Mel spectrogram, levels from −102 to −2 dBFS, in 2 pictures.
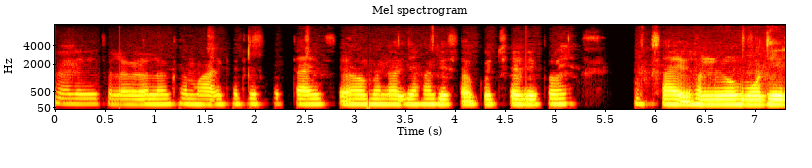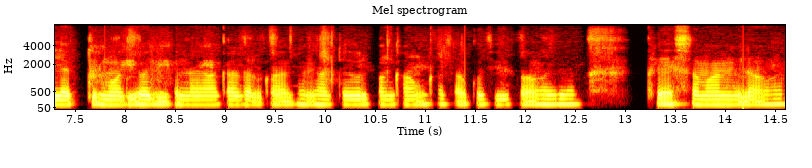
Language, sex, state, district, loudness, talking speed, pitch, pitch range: Magahi, male, Bihar, Lakhisarai, -18 LUFS, 135 wpm, 130 Hz, 125-140 Hz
